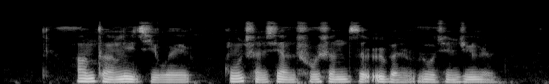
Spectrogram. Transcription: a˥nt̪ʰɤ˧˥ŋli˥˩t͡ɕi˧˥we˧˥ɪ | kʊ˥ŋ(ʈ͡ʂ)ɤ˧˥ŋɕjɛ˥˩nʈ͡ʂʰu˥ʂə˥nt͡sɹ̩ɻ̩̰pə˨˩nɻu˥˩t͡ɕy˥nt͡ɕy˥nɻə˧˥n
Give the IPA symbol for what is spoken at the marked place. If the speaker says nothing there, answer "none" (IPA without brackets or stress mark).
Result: ʈ͡ʂʰ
